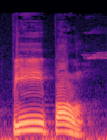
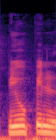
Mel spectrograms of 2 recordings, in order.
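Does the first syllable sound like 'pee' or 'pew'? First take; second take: pee; pew. First: The first syllable sounds like 'pee'. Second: The first syllable sounds like 'pew'. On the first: The speaker calls it right. "सही accent और correct pronunciation है" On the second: The speaker calls it wrong. "ये लफ्ज़ प्यूपिल नहीं होता है"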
